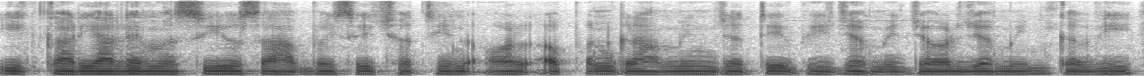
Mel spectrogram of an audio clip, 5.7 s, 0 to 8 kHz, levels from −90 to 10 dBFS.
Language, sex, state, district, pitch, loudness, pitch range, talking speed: Maithili, male, Bihar, Supaul, 95 Hz, -18 LUFS, 95-100 Hz, 180 wpm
